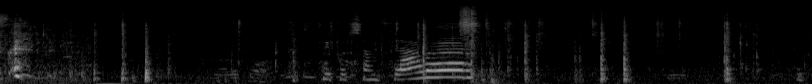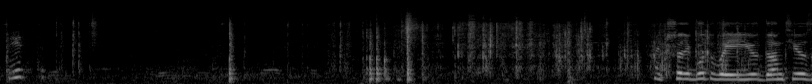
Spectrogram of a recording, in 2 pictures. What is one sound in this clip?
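Foil crinkles and rustles.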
